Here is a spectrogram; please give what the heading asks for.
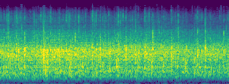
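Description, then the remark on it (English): A church audience claps steadily, a dense, even wash of applause from a sizable audience with no pauses and no voices standing out. “they didn't clap first hour, so let's make sure that they, just kidding.”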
